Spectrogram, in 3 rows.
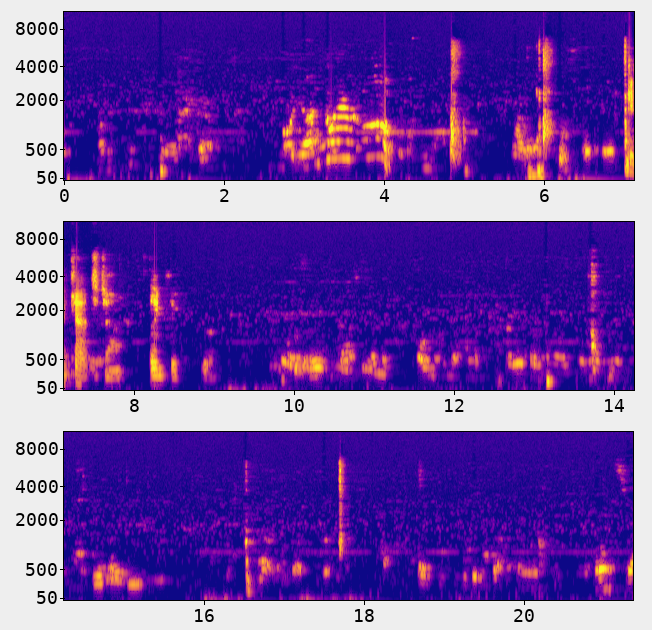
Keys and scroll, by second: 1.1 i, 5.8 ctrl+z, 6.9 space, 13.1 ▯, 16.4 space, 19.8 space.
